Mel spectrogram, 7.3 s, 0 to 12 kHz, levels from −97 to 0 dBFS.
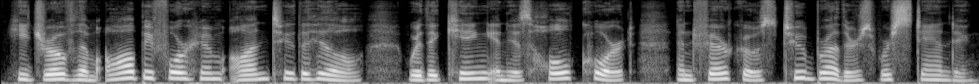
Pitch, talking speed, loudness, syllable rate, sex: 200 Hz, 190 wpm, -17 LUFS, 4.8 syllables/s, female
